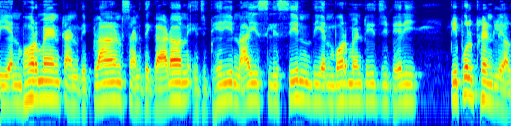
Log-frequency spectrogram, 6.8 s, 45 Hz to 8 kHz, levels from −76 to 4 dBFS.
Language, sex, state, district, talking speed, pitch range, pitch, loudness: English, male, Odisha, Malkangiri, 175 wpm, 120-135 Hz, 130 Hz, -19 LUFS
